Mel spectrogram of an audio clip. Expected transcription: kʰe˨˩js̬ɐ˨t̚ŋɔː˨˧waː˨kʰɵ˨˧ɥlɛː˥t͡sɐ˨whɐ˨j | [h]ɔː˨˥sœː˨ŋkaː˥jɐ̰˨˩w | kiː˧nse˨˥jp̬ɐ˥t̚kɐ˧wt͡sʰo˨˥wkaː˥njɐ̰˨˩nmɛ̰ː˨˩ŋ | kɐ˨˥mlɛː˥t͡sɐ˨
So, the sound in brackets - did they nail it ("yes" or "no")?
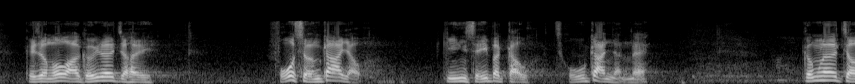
no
